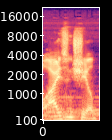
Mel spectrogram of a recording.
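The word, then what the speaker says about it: Eisenschild: Eisenchild. They're a top tier Jäger corps comprised mostly of former military and based in the free cities. Child is pronounced like shield. Oh, Eisenhield.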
